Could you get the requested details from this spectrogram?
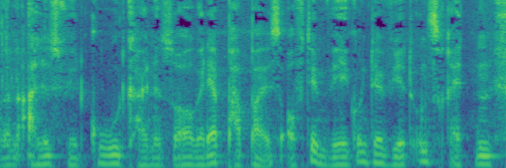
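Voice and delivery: put-on soft, calming talk to a child; reassuring parent. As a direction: soothe a scared child. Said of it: "So redet man dann nicht".

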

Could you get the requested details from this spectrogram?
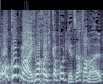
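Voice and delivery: high, loud gloating villain; mock villain. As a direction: gloat like a cartoon baddie. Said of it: "Und so".

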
